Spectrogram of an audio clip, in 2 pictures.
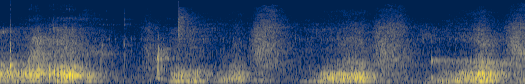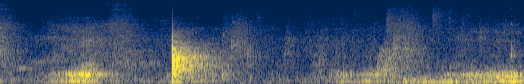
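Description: French bulldog making a series of short sounds, about one every second or so, with one sharp click about seven seconds in.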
